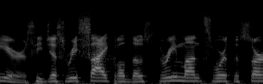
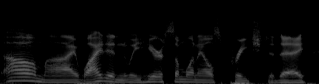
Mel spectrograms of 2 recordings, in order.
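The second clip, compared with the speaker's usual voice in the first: mock grumbling; 8 semitones lower, 10 dB quieter than usual. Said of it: "would leave grumbling".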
